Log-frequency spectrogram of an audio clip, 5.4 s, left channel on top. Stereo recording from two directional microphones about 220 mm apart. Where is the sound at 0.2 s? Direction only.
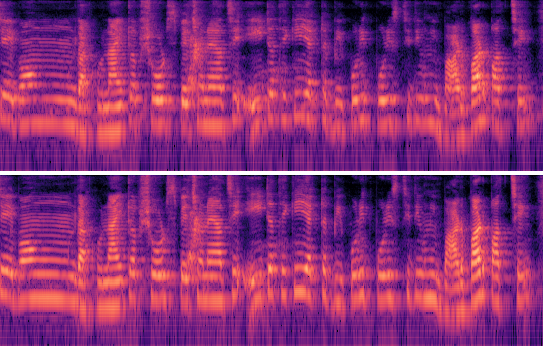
50° right (ahead or behind).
